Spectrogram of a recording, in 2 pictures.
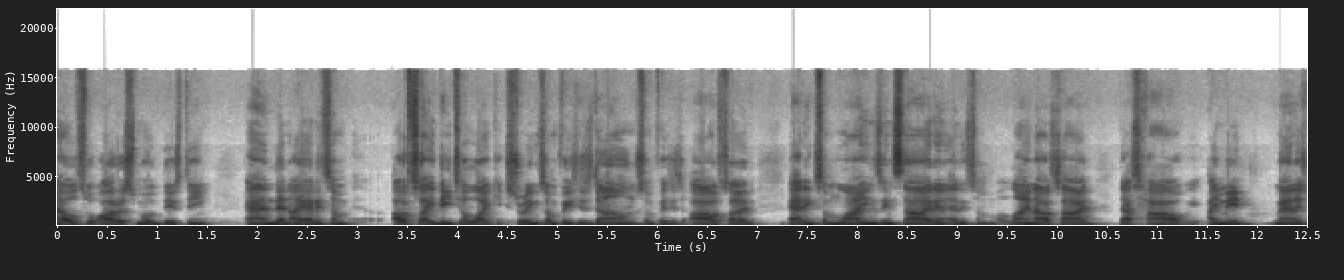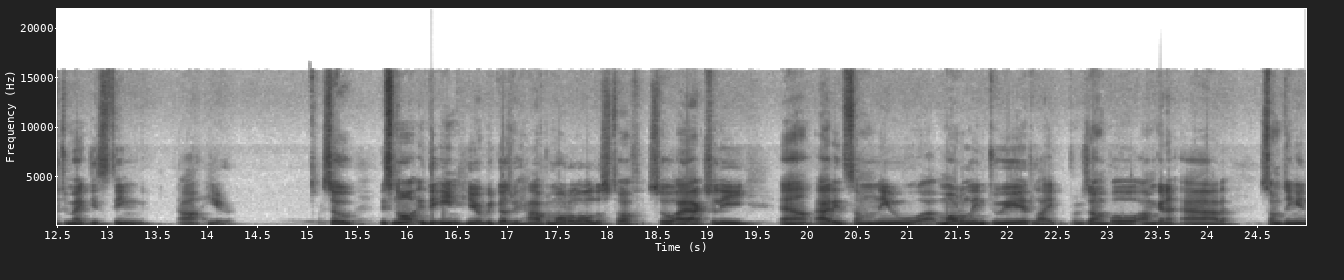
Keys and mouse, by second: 2.3 shift+click, 3.4 alt+e, 5.6 Tab, 10.2 Tab, 13.1 Tab, 16.9 click, 18.0-18.7 drag, 19.4 click, 20.3 middle click, 24.6 Tab.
